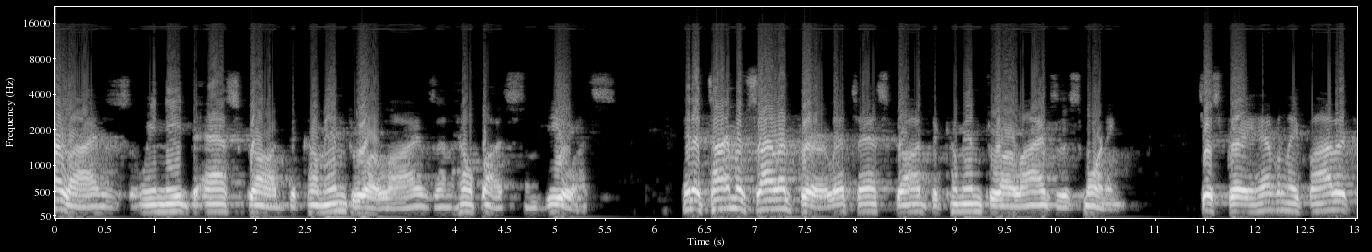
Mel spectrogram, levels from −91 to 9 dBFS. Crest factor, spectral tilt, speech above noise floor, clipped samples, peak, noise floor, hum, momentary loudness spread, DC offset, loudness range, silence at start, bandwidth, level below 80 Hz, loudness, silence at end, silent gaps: 8 dB; -8 dB/octave; 73 dB; 0.4%; 0 dBFS; -81 dBFS; none; 8 LU; under 0.1%; 3 LU; 0 s; 8.4 kHz; -54 dBFS; -9 LUFS; 0 s; none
